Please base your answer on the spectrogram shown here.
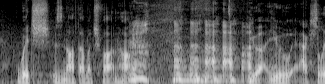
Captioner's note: laughter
